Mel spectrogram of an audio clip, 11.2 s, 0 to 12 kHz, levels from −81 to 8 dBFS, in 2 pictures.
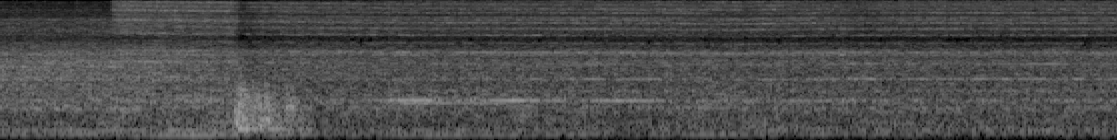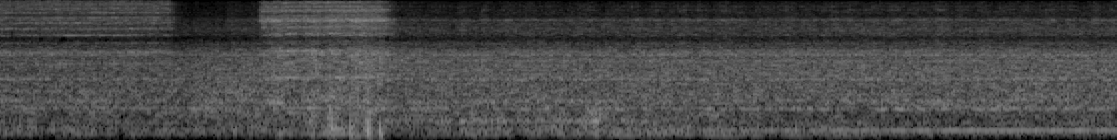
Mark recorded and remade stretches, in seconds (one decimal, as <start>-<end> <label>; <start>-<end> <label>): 0.0-11.2 recorded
